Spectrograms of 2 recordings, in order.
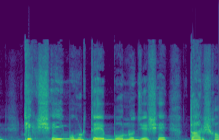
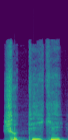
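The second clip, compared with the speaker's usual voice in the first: choked voice; 7 semitones higher than usual. Acted. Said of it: "ধরা গলায় তিনি জিজ্ঞাসা করেন".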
